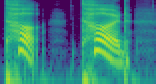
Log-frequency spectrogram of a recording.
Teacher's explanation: यह द या थ नहीं है। इसे बोलने के लिए अपनी जीभ को अपने ऊपर और नीचे के दांतों के बीच हल्का सा रखें और हवा बाहर निकालें। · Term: थ की आवाज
